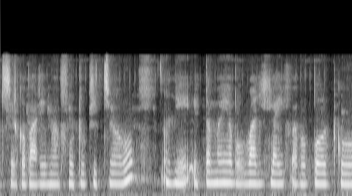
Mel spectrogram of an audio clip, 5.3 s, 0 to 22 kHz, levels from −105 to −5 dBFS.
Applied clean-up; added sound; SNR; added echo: neural separator model SepFormer DNS4.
